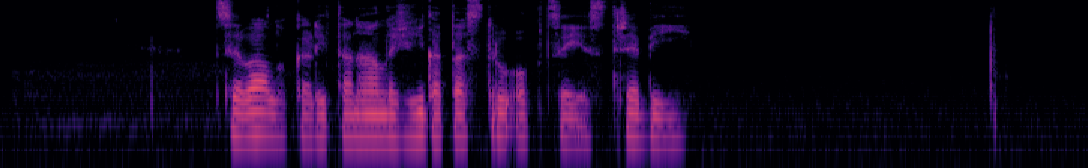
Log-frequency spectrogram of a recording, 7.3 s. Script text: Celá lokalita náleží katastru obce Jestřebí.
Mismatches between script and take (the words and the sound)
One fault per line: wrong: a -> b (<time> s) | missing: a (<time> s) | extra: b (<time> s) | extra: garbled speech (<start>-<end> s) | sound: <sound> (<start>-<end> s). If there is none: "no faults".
no faults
